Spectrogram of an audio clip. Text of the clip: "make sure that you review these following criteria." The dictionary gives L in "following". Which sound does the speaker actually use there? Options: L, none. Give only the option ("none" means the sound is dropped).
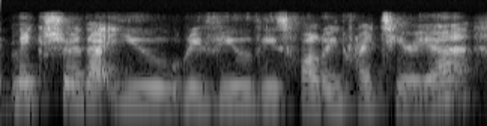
L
